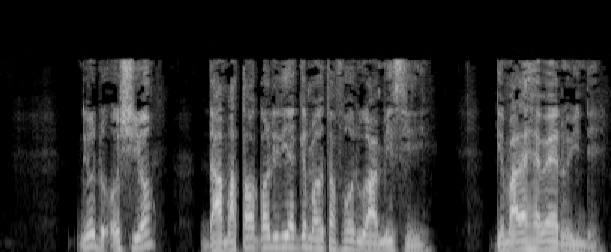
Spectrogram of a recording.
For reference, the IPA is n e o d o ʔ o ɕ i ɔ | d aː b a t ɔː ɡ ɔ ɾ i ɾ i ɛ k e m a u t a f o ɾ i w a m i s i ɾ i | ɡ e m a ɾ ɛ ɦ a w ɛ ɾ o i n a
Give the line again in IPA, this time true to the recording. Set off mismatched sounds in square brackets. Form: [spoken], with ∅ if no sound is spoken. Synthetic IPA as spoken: n e o d o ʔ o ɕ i ɔ | d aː [m] a t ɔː ɡ ɔ ɾ i ɾ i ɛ [ɡ] e m a u t a f o ɾ i w a m i s i ɾ i | ɡ e m a ɾ ɛ ɦ [ɛ] w ɛ ɾ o i n [e]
